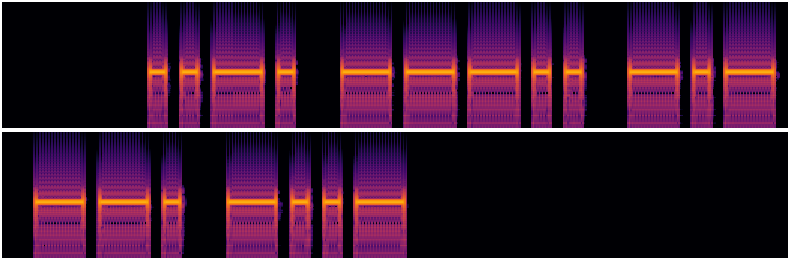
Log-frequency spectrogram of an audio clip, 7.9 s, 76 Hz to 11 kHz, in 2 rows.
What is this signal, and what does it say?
Morse code, heard as a keyed tone, about 15 wpm, 700 Hz. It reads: F8KGX
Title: DXCC-100 Call Signs - 5 Characters - 15wpm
